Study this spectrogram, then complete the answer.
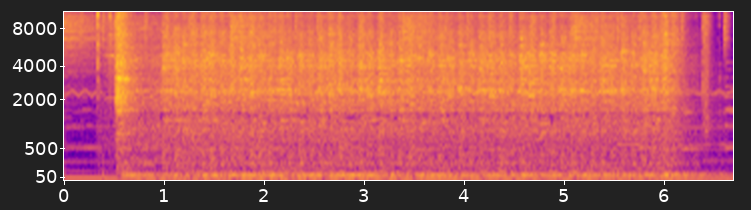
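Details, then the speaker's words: Cutlass after oil change, distributor unplugged so it cranks without firing or fuel to prime the oil pump: steady, even starter churn for about six seconds with no catch; no oil pressure showing while cranking. "So what I like to do is turn the motor over for a little while, let the oil pump work, get through the motor before it actually fires. And by disconnecting this distributor, it won't actually light off."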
